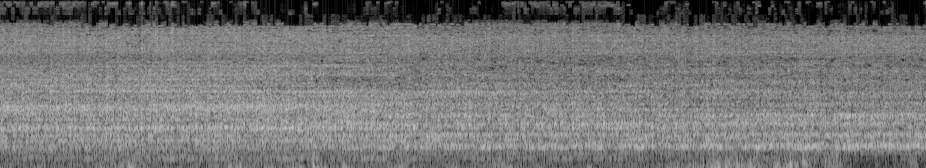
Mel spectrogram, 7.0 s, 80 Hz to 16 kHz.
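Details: Loud rough hiss and uneven low thumping from a 2009 Lexus IS250 engine at idle, still present after a water pump change; source not identified.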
